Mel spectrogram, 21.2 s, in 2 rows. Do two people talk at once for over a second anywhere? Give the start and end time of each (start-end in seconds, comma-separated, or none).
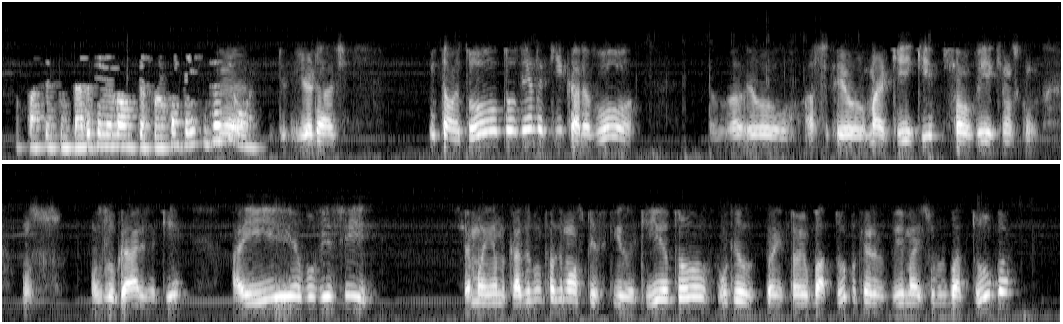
none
